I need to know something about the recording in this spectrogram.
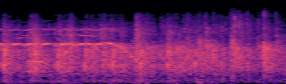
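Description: An audience applauds steadily for about three seconds, a dense crackle of many hands clapping at once, with a thin high whistle riding over it near the start.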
